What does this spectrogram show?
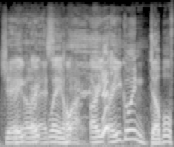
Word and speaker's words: Josey: Like you're not saying Jose a funny way? No, it's Josey.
